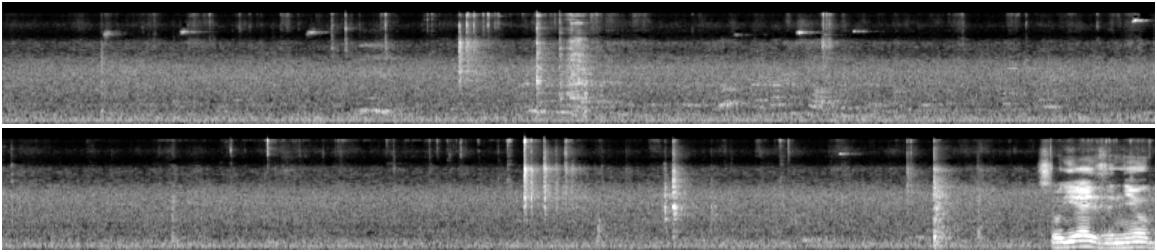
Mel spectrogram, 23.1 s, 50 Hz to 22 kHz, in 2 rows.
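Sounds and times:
steady room hum: 0.0s - 23.0s.

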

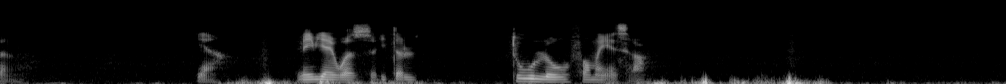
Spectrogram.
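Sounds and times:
soft low thumps: 2.3s - 4.4s, 6.5s - 9.0s.

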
